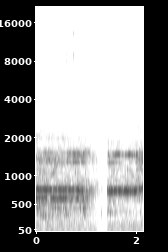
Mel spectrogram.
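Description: A steady background hum with several high, steady whining tones. It cuts out to silence for a moment a little past a second in, then comes back unchanged.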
